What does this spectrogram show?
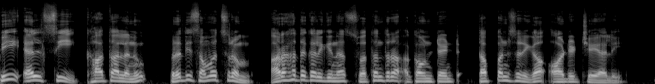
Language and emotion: Telugu, neutral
